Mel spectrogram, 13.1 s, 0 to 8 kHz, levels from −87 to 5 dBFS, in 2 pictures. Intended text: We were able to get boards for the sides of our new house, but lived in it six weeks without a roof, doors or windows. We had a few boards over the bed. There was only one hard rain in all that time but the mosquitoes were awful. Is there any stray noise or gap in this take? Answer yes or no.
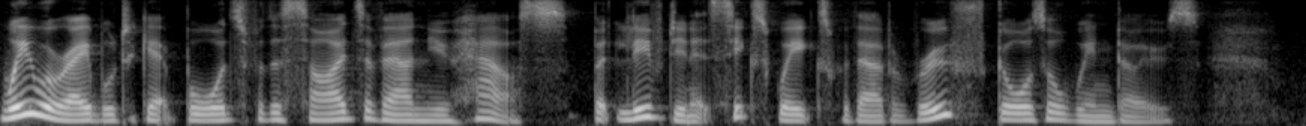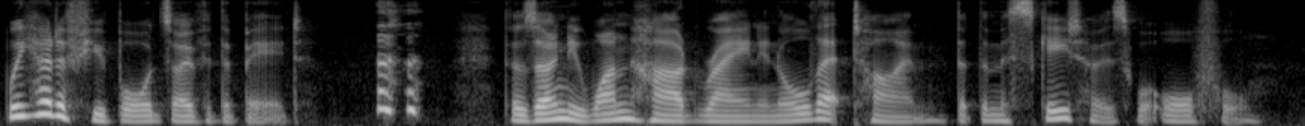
yes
